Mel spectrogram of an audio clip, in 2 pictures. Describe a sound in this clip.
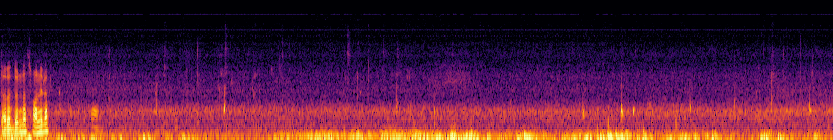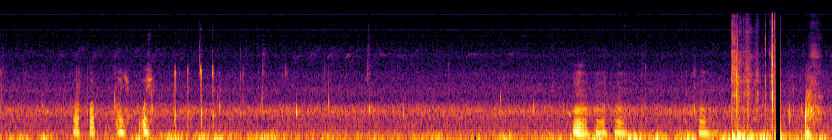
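Water laps softly against the hull of a small boat.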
